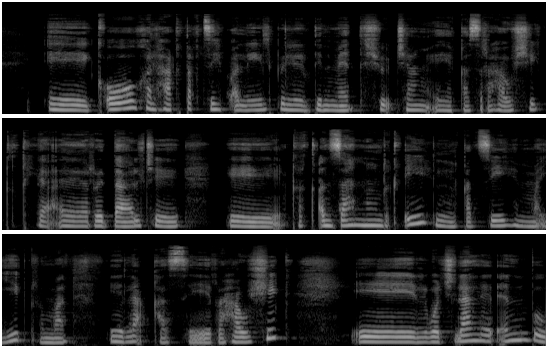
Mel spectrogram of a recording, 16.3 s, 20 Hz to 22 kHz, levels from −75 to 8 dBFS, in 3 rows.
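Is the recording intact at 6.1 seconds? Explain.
No. At 6.1 s, as throughout the clip, the speech sounds hissy and grainy, with roughened tones, smeared consonant attacks, and nothing above 14.2 kHz. This is likely Vorbis compression at a low bitrate, near 35 kbps, with treble detail quantised into noise.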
